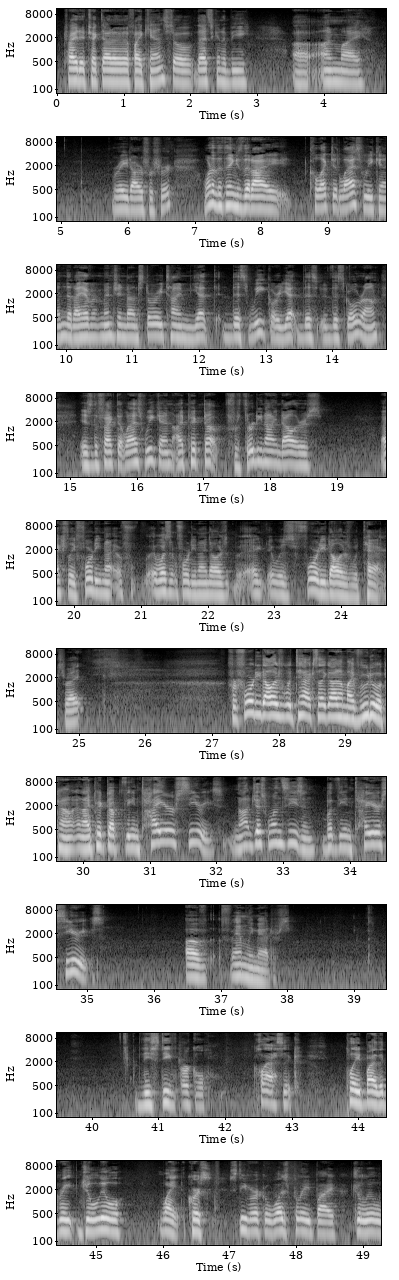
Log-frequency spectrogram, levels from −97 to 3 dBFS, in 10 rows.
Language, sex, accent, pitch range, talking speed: English, male, American, 145-175 Hz, 145 wpm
